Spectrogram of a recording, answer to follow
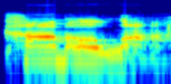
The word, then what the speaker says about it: Kamala: A big comma. Yeah, it's a good t-shirt. And then L-A, Kamala.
